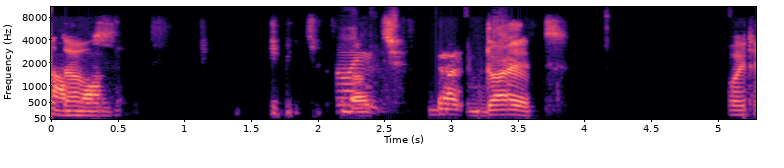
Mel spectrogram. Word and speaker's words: Deutsch: ডয়েচ ডয়েচ wait a minute ভাই, এটা ডয়েস না ডাউস?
